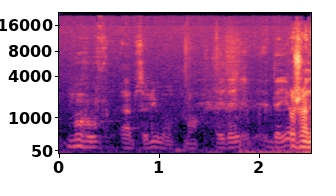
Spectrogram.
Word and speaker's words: Mouhoub: Alors moi, je vais le prononcer à la kabyle, pas à l'arabe. C'est pas le Mouhoub, c'est le Mouhoub.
